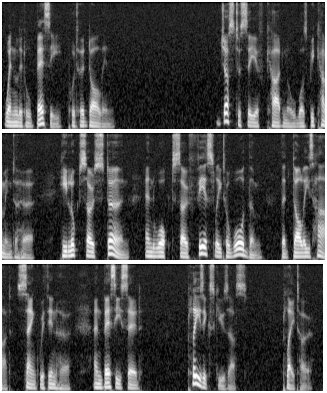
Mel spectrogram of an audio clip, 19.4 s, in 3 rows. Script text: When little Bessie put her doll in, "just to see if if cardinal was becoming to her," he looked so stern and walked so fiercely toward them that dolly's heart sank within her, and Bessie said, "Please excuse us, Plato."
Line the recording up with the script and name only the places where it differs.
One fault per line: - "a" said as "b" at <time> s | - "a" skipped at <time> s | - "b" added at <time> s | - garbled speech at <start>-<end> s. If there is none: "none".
- "if" skipped at 5.3 s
